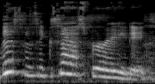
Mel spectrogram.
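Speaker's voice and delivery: very high, squeaky cartoon mouse voice.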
